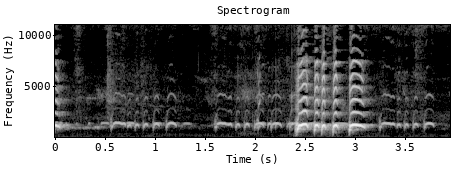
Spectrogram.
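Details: Local zebra doves, a female and a male answering each other: a series of short hooked notes at a steady pitch, broken by a loud burst of rapid, rattling staccato notes, then the hooked notes return.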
